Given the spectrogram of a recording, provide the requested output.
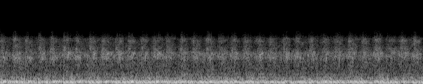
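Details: LS1 aluminum V8 (C5 Corvette block, truck accessories) cold start on 10W-30 conventional oil: uneven idle with dull loose knock under low rumble; owner suspects piston slap; runs strong, no leaks or smoke.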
